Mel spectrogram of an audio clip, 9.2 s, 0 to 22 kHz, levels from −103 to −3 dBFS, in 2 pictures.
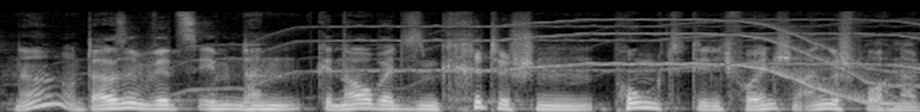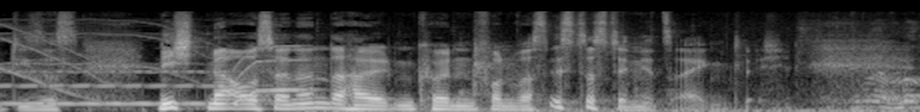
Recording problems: background music; noticeable; throughout; 15 dB below the speech

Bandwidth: 14 kHz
